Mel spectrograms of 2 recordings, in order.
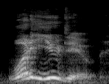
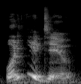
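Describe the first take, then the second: First: "What do you do" high and loud, then swooping down; flirty tonality. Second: "What do you do" said level, dropping at the end; hard period. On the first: Coach shows how to ask her job, flirty emphatic tone. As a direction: punch it playfully, falling hard on "do". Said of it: "that flirty vocal tonality". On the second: Coach shows how to ask her job, hard-period tone. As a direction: make "do" a full stop, no question lilt. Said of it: "hard period". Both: Shown as a demonstration.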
